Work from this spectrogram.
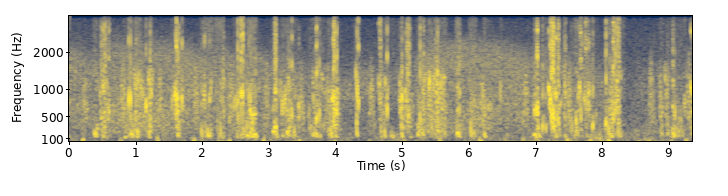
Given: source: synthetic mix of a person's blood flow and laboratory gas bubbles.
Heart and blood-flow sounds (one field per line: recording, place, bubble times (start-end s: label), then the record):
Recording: Doppler ultrasound of blood flow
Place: subclavian vein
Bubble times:
0.00-0.03 s: bubbles
0.34-0.69 s: bubbles
0.79-1.29 s: bubbles
1.50-1.75 s: bubbles
1.94-2.35 s: bubbles
2.44-2.85 s: bubbles
3.02-3.48 s: bubbles
3.57-4.07 s: bubbles
4.26-4.38 s: bubbles
4.62-5.67 s: bubbles
5.78-5.92 s: bubbles
5.98-6.12 s: bubbles
6.20-6.36 s: bubbles
6.45-6.50 s: bubbles
6.93-7.94 s: bubbles
8.01-8.33 s: bubbles
8.83-9.35 s: bubbles
From the record:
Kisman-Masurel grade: 242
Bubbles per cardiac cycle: several, 3 to 8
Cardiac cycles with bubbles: 100%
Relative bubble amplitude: moderate (0.250 to 0.450)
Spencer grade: 3 (all of the cardiac periods contain showers or single bubble signals, but not dominating or overriding the cardiac motion signals)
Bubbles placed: anywhere in the cardiac cycle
